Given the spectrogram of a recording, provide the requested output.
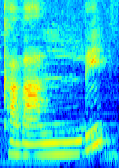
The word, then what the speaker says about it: Cavalli: bottega veneta bottega e con 2t e bisogna pronunciarle bottega moschino sh i park sun moschino roberto cavalli doppia elle cavalli missoni doppia s missoni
